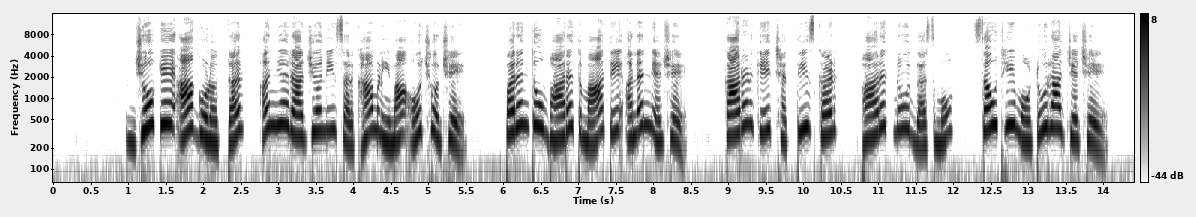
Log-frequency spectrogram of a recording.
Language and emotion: Gujarati, neutral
